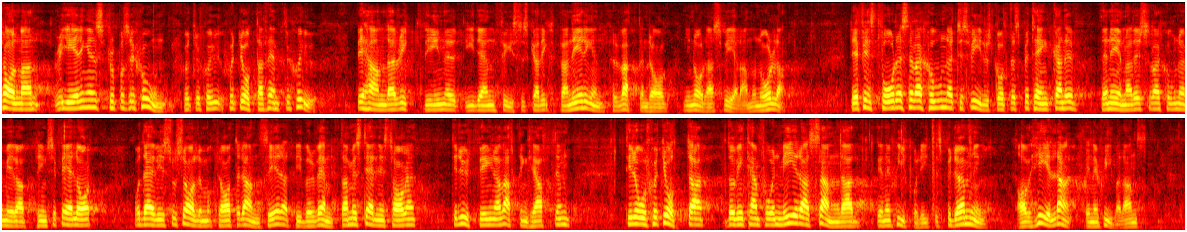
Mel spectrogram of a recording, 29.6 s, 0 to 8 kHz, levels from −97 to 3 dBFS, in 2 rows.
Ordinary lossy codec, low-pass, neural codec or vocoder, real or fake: none; none; codec, 16 kHz, 4.8 kbps, FACodec; fake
